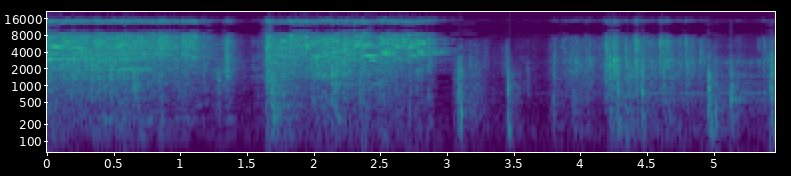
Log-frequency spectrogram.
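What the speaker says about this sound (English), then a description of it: "Watch out for the flying glass" Loud glass shattering in an old-time radio drama, a big crash of breaking glass with splintering debris, then scattered tinkling pieces falling and clinking for several seconds.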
